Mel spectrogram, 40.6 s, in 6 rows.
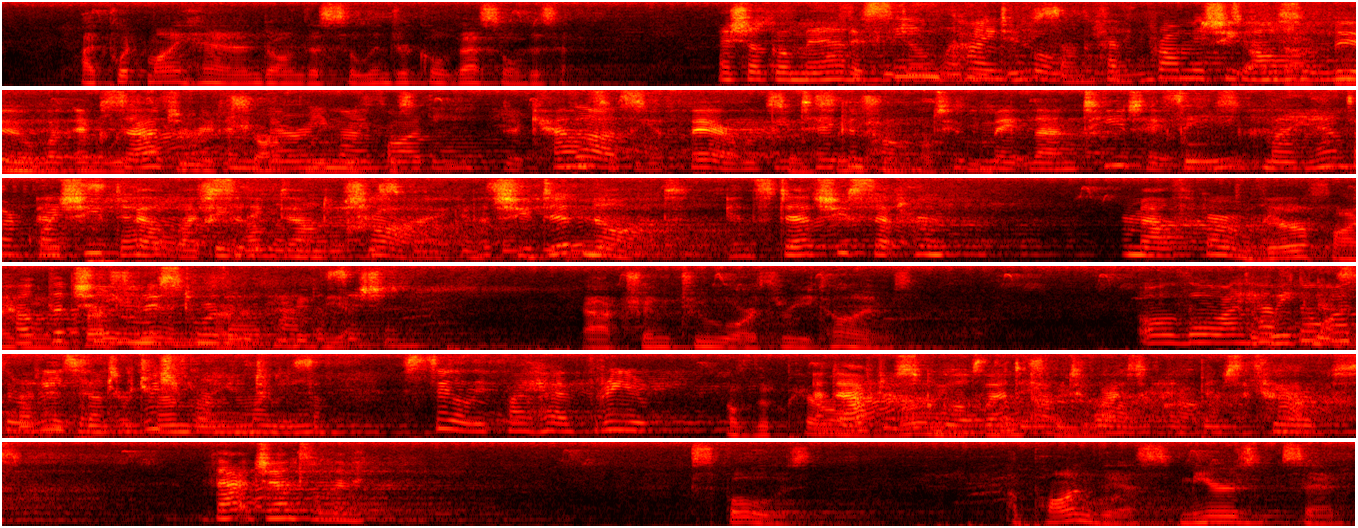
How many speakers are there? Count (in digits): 4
